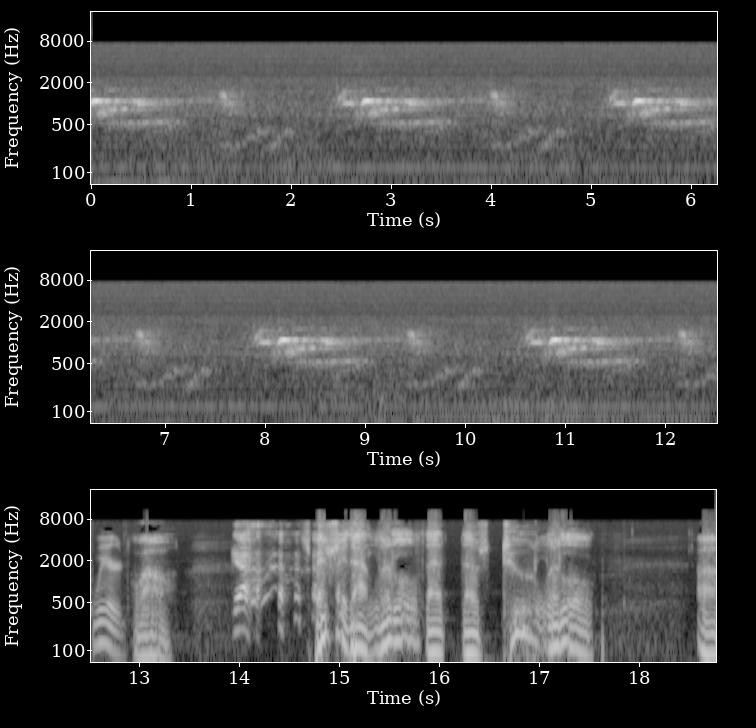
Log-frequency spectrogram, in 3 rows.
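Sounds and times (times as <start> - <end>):
crow calling: 0.0 - 12.6
low hum: 0.0 - 18.7
speech: 12.6 - 17.6, 18.6 - 18.7
laughter: 14.0 - 15.9.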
